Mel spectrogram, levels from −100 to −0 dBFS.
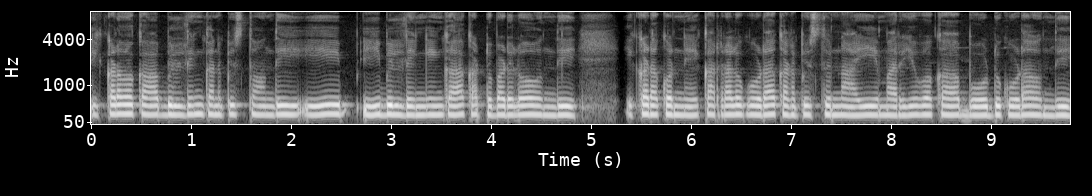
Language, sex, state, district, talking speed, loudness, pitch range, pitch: Telugu, female, Andhra Pradesh, Guntur, 115 wpm, -16 LUFS, 185-195 Hz, 190 Hz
